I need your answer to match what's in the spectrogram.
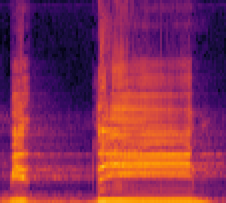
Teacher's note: huruf Bi langsung disambung masuk ke huruf Dal yang berharakat tasdid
